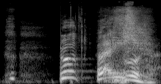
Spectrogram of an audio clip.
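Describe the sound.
A single loud sneeze: a quick gasping breath, a voiced 'ah' build-up, then a forceful, noisy burst that trails off.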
